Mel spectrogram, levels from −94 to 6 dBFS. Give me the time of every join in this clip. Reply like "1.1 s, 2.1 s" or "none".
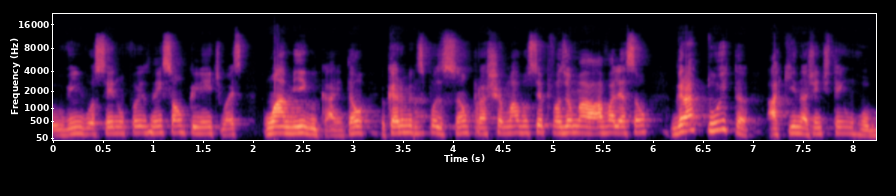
2.0 s, 2.7 s, 3.6 s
